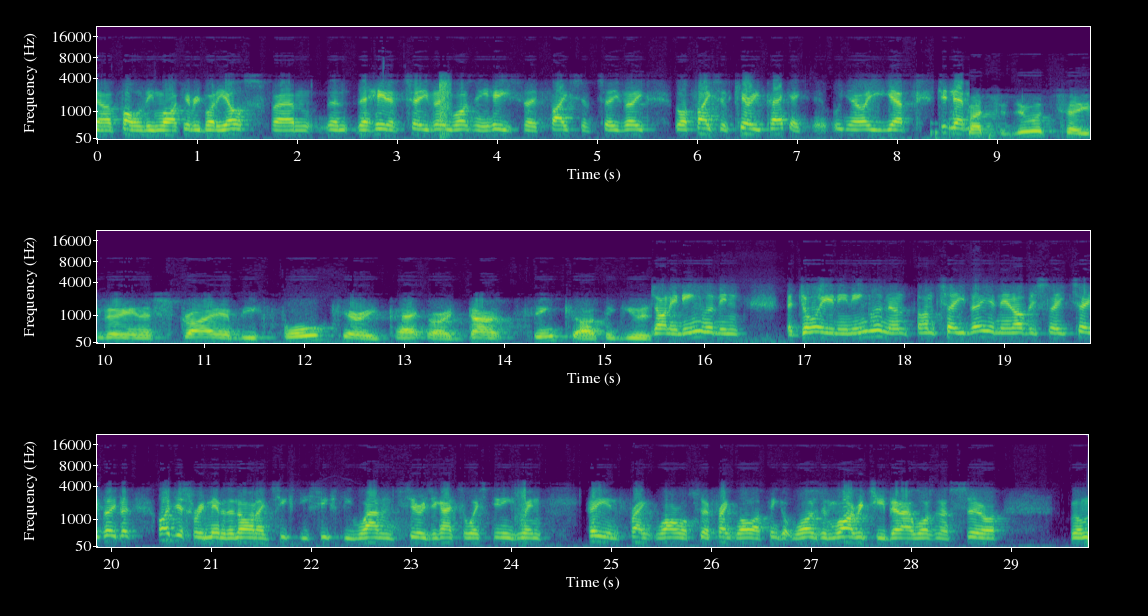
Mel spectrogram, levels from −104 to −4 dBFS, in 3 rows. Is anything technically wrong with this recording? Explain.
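Yes. From 8.73 to 15.49 s the sound turns deep and sluggish, about ten semitones lower and running at 0.577 times normal speed, then snaps back. This section at the wrong speed was likely played against the wrong clock, dragging pitch and tempo down together.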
